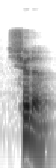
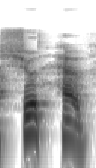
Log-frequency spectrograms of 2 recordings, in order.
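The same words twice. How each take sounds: First: "should have" run together as "should've"; quick linked "should've" for "should have"; contracted form. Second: "should have" as two full separate words; careful, uncontracted "should have"; full unreduced form. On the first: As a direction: drop the h in "should have", reducing "have" to a weak "uv". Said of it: "eles falam". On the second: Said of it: "em vez de falar". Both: Shown as a demonstration.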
